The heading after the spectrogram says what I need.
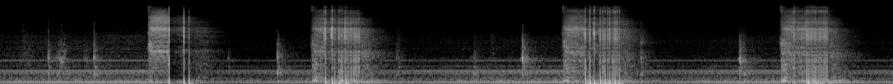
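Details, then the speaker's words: MIG tack welding a rust-repair patch corner on a 1957 VW Beetle oval window body: short roughly one-second bursts of even frying crackle with steady hum between tacks; clean, correctly set arc. "you go, that's the sound I want right there."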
